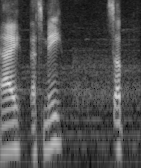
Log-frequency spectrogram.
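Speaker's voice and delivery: put-on goblin voice. A goblin near the noodle stand waves at the party; goblin voice. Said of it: "Goblin near the noodle stand".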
